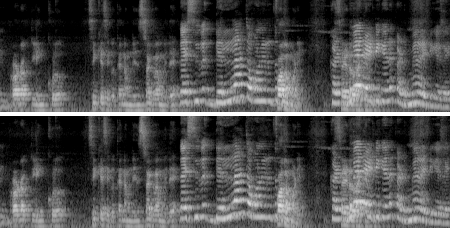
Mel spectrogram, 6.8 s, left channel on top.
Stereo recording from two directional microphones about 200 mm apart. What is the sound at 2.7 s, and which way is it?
Speech, 15° left (ahead or behind).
